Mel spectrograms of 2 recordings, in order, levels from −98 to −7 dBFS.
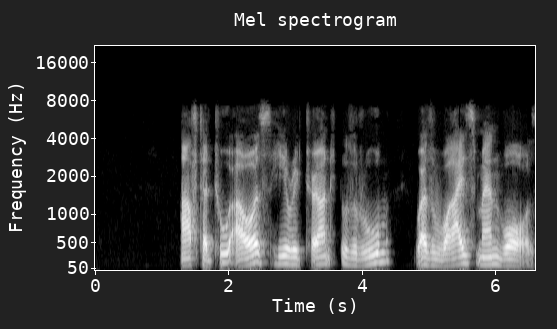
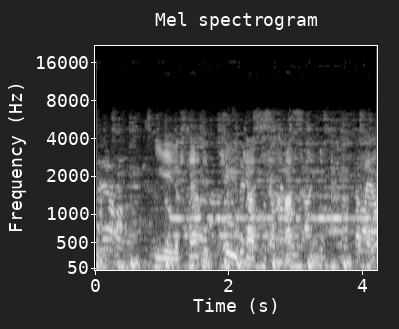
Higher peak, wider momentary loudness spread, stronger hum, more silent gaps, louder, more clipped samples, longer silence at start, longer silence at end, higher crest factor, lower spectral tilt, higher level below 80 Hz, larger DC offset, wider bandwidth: about the same, -2 dBFS vs -2 dBFS; first, 9 LU vs 5 LU; neither; neither; first, -18 LUFS vs -22 LUFS; neither; first, 1.3 s vs 0 s; about the same, 0.05 s vs 0 s; about the same, 16 dB vs 18 dB; second, -6 dB/octave vs -7.5 dB/octave; second, -62 dBFS vs -34 dBFS; neither; first, 7.6 kHz vs 6.8 kHz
